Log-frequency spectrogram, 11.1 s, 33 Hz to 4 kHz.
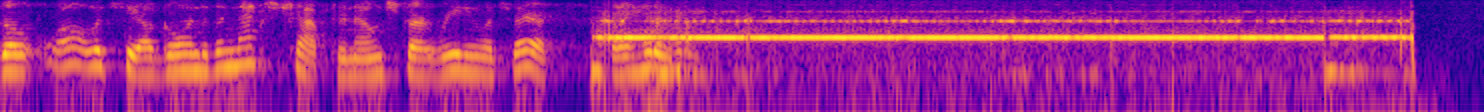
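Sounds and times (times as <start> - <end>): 
speech: 0.0 - 5.5
electronic telephone tone of two blended pitches: 4.4 - 10.7.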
